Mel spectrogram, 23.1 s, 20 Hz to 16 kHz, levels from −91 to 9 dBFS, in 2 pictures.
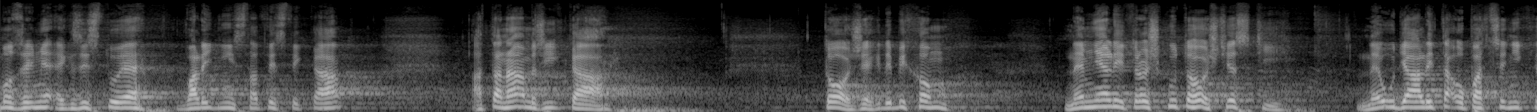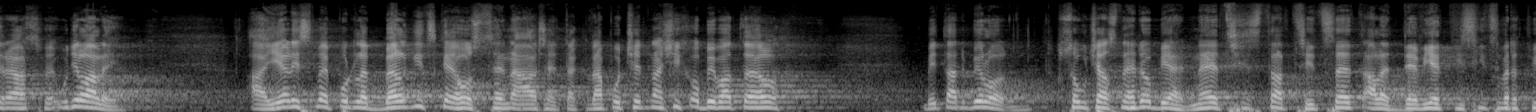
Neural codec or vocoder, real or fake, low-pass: vocoder, 48 kHz, 128 mel bands, Vocos; fake; 14.4 kHz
